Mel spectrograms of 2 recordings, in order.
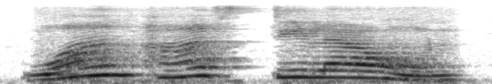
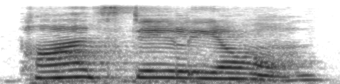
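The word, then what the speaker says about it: Ponce de León: made in about 1513 by a Spanish explorer one pasti lown did I pronounce that right uncle Dennis uncle Dennis is shaking his head at me how do you say it Ponce de Leon I called it Florida meaning the land of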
